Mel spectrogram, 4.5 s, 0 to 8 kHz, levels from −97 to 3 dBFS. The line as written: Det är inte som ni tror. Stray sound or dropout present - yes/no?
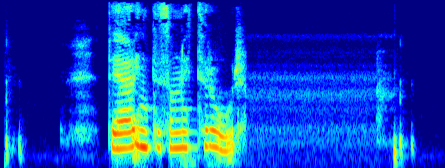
no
